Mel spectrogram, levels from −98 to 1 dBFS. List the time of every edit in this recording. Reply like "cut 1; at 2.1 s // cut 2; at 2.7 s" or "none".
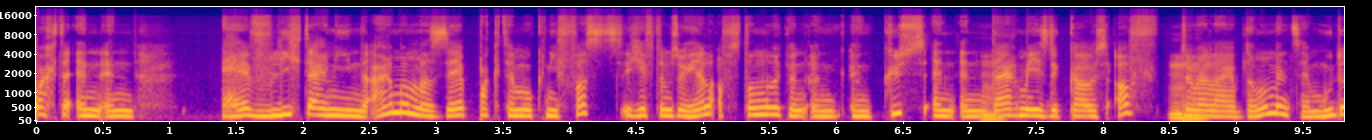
none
